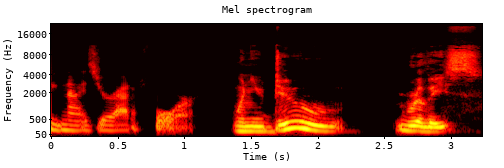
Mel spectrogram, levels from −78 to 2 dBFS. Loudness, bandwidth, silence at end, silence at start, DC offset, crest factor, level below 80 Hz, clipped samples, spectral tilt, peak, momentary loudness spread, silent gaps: -24 LUFS; over 20 kHz; 0 s; 0 s; under 0.1%; 16 dB; -72 dBFS; under 0.1%; -5.5 dB/octave; -8 dBFS; 16 LU; 1.16-1.34 s, 2.37-2.56 s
